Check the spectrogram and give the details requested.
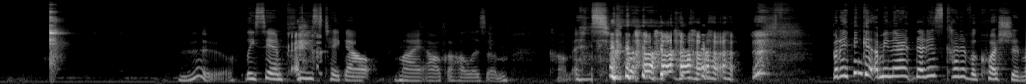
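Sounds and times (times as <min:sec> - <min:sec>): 
speech: 0:01.8 - 0:10.2
two beer glasses clinking in a toast: 0:02.9 - 0:03.2
laughter: 0:02.9 - 0:03.3, 0:05.8 - 0:07.9.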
